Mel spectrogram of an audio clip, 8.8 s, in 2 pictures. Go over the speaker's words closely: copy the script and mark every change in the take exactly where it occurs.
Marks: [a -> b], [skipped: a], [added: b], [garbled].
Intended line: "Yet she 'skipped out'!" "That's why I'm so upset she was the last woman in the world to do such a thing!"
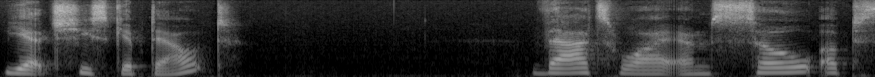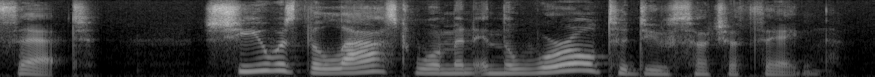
"Yet she 'skipped out'!" "That's why I'm so upset she was the last woman in the world to do such a thing!"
